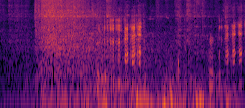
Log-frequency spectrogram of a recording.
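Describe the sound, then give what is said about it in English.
A flock of sheep bleats on a farm about half an hour west of Canberra, bordered by national parks and pine forest, in overlapping, wavering calls against a steady outdoor hiss, several animals calling at once, with no one speaking. “About half an hour west of Canberra, Bruce Griffin's sheep farm is almost entirely bordered by national parks and pine forest.”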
